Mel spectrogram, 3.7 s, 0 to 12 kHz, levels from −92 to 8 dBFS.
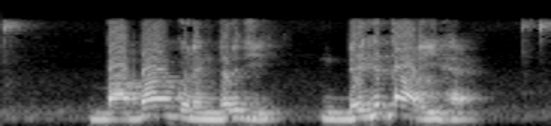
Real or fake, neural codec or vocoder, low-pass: real; none; 7.2 kHz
